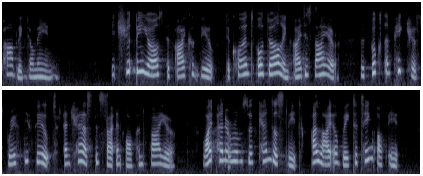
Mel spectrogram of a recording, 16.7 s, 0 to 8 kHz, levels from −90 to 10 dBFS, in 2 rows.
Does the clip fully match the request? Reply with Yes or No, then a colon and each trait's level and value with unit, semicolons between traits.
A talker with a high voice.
Yes: very high, 270 Hz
